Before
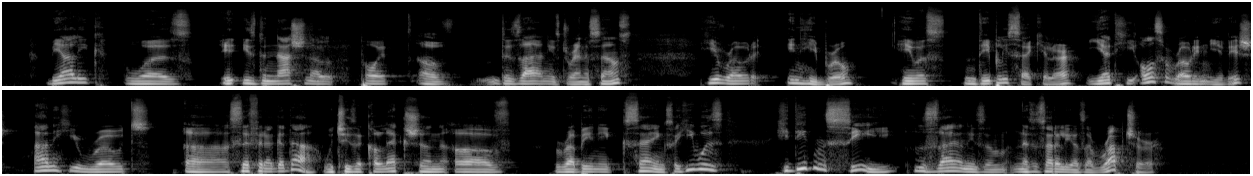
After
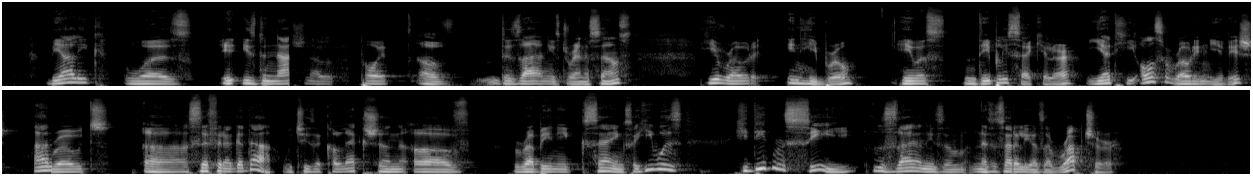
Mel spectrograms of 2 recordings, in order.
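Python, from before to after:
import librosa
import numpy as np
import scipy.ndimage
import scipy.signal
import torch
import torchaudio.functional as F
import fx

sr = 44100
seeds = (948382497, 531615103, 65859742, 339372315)

y = fx.edit(x, sr, fx.fade_in_span(start_s=2.87, length_s=0.9),
    fx.cut(start_s=12.99, length_s=0.41),
    fx.fade_in_from(start_s=15.58, length_s=1.39, floor_db=-15.0), tone=tone)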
